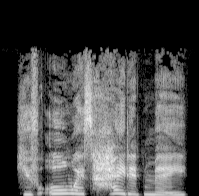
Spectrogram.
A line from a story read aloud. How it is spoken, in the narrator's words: Rose shouted, crying now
